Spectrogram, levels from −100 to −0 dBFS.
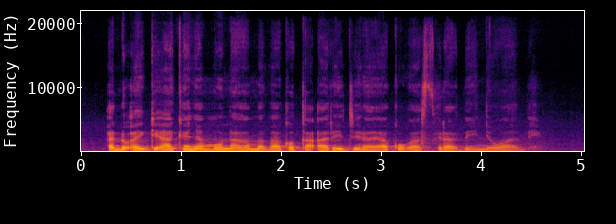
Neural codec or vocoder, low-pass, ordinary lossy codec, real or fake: vocoder, 44.1 kHz, 128 mel bands, Pupu-Vocoder; none; none; fake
